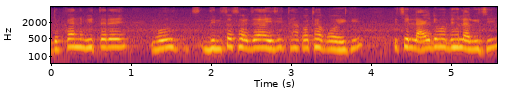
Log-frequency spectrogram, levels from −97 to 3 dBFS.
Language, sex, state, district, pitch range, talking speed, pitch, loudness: Odia, male, Odisha, Malkangiri, 205-230 Hz, 140 wpm, 220 Hz, -15 LUFS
